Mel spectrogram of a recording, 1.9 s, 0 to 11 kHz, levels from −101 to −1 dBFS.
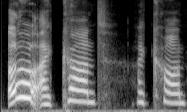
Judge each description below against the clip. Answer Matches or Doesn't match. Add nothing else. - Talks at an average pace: Matches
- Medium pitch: Doesn't match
